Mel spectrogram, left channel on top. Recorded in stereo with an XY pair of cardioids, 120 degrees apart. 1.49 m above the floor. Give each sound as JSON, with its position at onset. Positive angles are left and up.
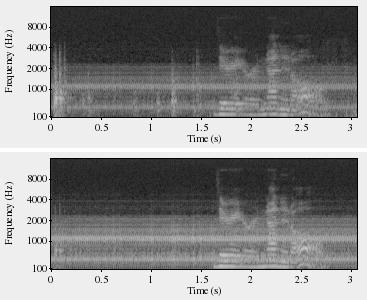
{"t": 1.6, "sound": "a woman speaking", "azimuth_deg": -40, "distance_m": 1.4}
